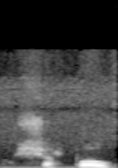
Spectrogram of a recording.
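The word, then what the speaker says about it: Schiphol: You know, I travelled via Sherpol, is that how you pronounce it, in Amsterdam. – Yeah.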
